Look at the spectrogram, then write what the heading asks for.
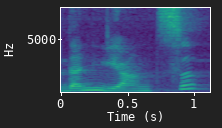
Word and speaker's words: Daniliyants: Parliamo di Tatiana Danilians, ok? Corretto la pronuncia?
